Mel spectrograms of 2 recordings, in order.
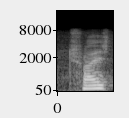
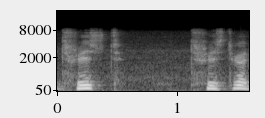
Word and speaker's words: tryst: Trump, tryst 또는 trist가 좀 더 일반적인 발음이겠네요.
